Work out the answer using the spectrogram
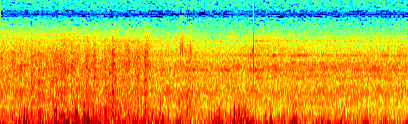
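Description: A train running away down the tracks, its wheels rumbling and clacking on the rails, with the sound slowly fading as it goes.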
